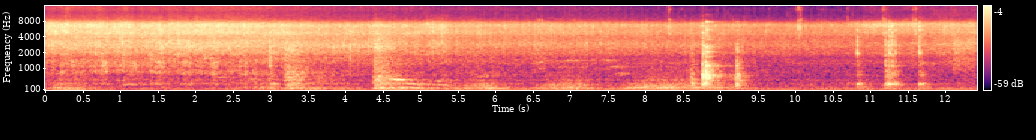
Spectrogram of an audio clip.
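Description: Ground tomato, onion, ginger and garlic paste sizzling in hot oil in a kadai, the sizzle slowly dying down as a perforated steel ladle stirs it. A few sharp knocks of the ladle against the pan come in the second half.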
